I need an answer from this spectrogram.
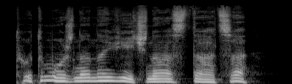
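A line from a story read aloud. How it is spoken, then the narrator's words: Euphoric moan. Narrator (Russian): простонала веганка, покачиваясь на волнах эйфории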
